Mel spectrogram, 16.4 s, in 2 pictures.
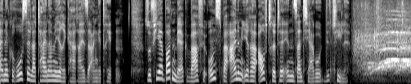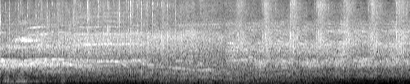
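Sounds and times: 
speech: 0:00.0 - 0:07.5, 0:08.3 - 0:08.8
thousands of women cheering and applauding Silvia Federici in Santiago de Chile: 0:07.0 - 0:16.4
high whoop: 0:07.2 - 0:12.5.

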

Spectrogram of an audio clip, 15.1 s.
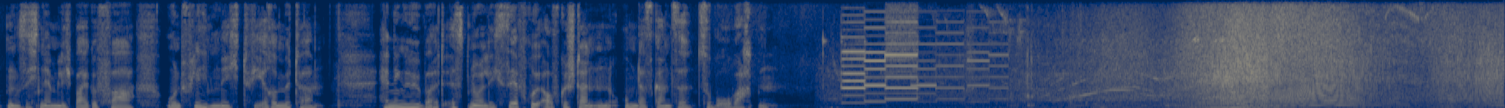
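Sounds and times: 
speech: 0:00.0 - 0:07.9
drone buzzing over a field: 0:08.2 - 0:15.0.

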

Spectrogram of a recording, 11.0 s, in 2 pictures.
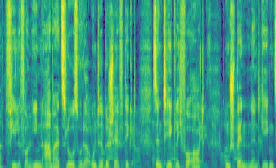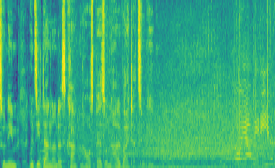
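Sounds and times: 
speech: 0:00.0 - 0:09.0
car pulling up and stopping at the roadside: 0:06.4 - 0:11.0.

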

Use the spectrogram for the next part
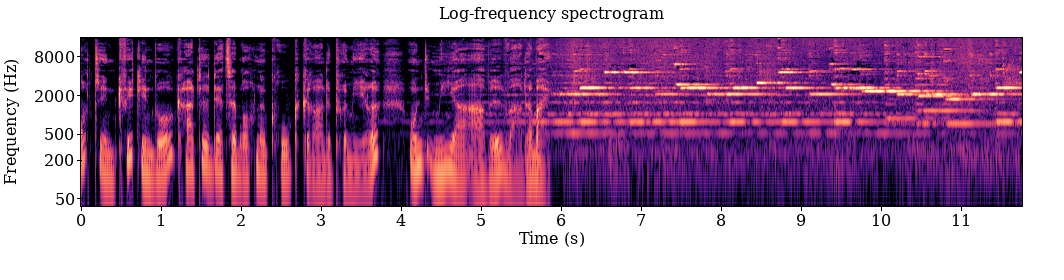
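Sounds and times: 
speech: 0:00.0 - 0:06.0
glass music from a stage production: 0:03.7 - 0:11.7.

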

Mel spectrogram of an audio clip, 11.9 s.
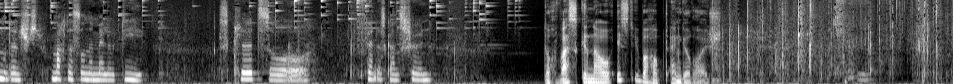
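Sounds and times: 
speech: 0:00.0 - 0:02.1, 0:02.8 - 0:05.6, 0:06.8 - 0:09.2
foil-plastic candy bag full of sweets crunched: 0:08.9 - 0:11.9.

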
